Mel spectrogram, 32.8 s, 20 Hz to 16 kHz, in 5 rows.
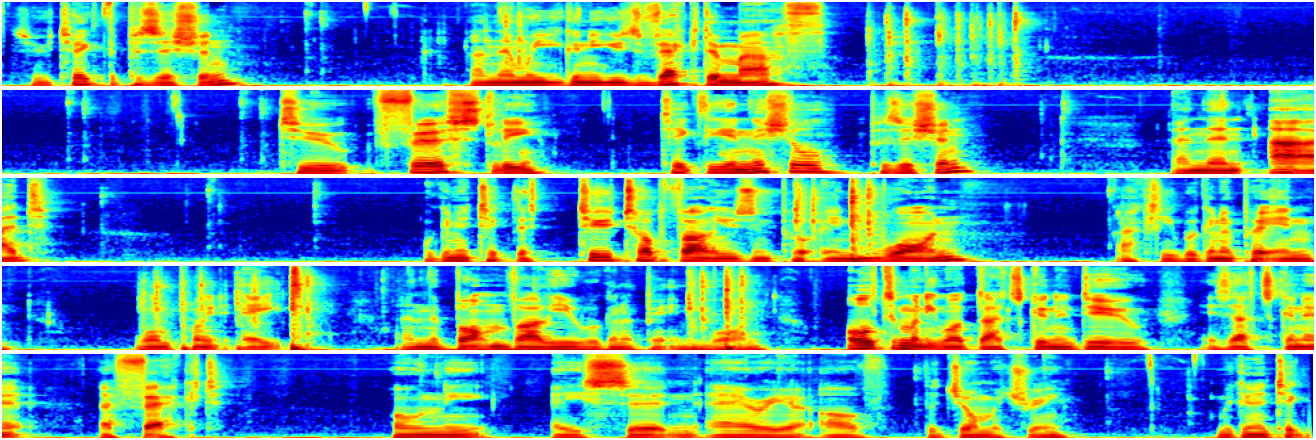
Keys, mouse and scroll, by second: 1.5 click, 2.3 shift+a, 8.0 middle click, 10.2 click, 11.0 click, 12.3 middle click, 13.0 scroll up 2, 13.2 middle click, 14.1-17.3 drag, 18.6-21.1 drag, 22.2-23.3 drag, 28.3 click, 30.0 middle click, 30.9 scroll down 2, 31.4 middle click.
